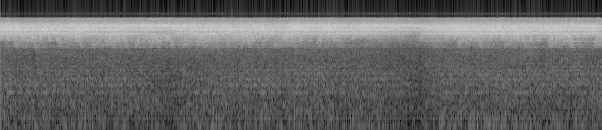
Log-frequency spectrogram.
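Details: Continuous high, hissing cicada buzz held at an even, loud level without breaks, a dense shimmering whine that barely wavers across the whole recording.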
